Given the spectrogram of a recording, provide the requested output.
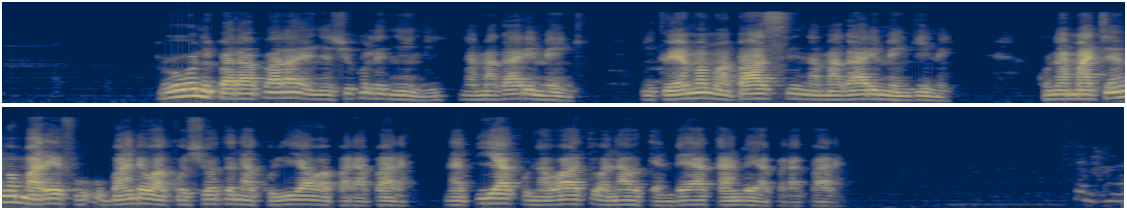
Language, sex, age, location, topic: Swahili, male, 36-49, Nairobi, government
